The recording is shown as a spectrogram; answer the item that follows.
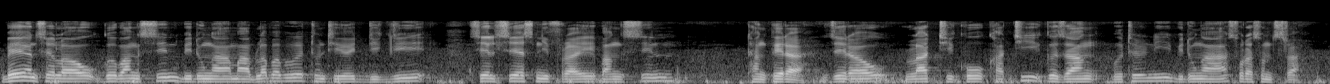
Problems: constant background noise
